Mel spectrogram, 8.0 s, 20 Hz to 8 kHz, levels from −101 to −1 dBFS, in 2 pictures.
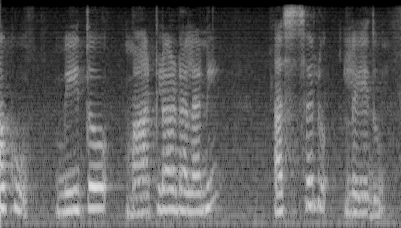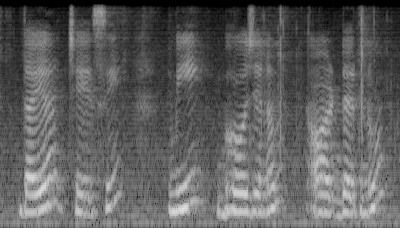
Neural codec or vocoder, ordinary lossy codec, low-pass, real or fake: vocoder, 24 kHz, 100 mel bands, Vocos; none; 7.2 kHz; fake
